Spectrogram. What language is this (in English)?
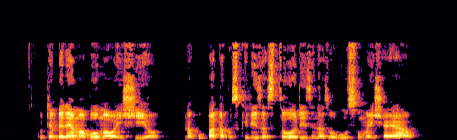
Swahili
